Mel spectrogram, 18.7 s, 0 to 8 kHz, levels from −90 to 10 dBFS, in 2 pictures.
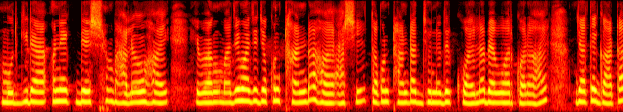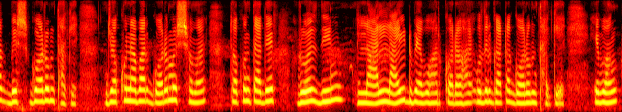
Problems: constant background noise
